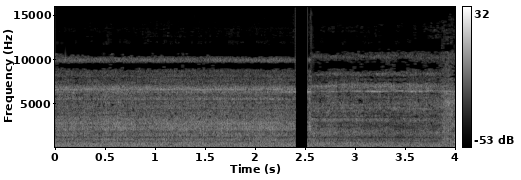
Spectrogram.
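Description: Handheld cassette-gas torch burning steadily, its flame blowing against the side of a camping kettle to heat the water inside: an even, continuous hiss. The sound breaks off for an instant about two and a half seconds in and resumes unchanged.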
